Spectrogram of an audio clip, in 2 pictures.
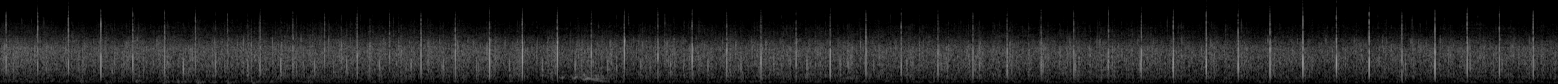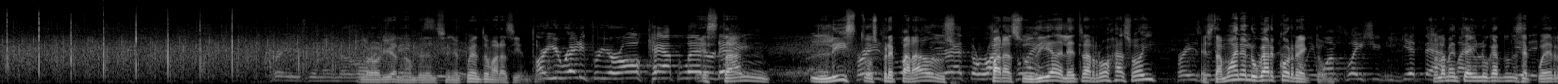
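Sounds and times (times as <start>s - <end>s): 
audience applause: 0.0s - 21.1s
speech: 18.4s - 31.1s.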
